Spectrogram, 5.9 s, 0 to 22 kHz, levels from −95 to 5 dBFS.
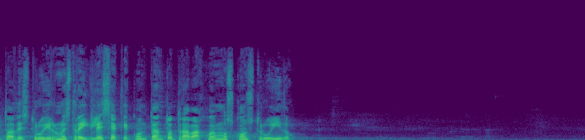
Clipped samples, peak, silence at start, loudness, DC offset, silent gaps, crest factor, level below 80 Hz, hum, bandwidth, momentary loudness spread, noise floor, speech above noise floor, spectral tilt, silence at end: under 0.1%; -10 dBFS; 0 s; -27 LUFS; under 0.1%; none; 20 dB; -60 dBFS; none; 15 kHz; 5 LU; -72 dBFS; 45 dB; -5.5 dB/octave; 2.95 s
